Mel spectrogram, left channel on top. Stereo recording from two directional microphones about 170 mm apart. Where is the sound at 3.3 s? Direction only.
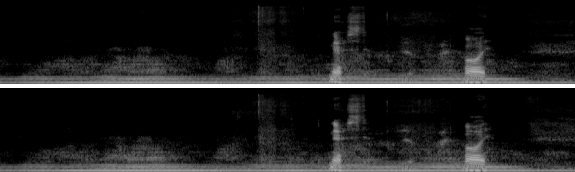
5° left (ahead or behind).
